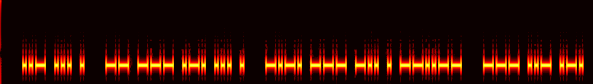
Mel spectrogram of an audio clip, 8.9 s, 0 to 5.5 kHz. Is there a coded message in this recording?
Yes: Morse code from 0.3 to 8.7 s, heard as a keyed tone, about 25 wpm, 600 Hz. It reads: USE MORSE CODE, OUR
